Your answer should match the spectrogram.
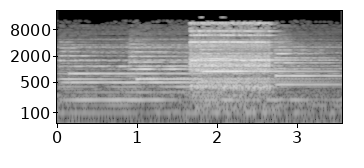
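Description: A telephone rings with a steady, loud, multi-tone bell, growing brighter and stronger partway through before settling back, with no voices over it.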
